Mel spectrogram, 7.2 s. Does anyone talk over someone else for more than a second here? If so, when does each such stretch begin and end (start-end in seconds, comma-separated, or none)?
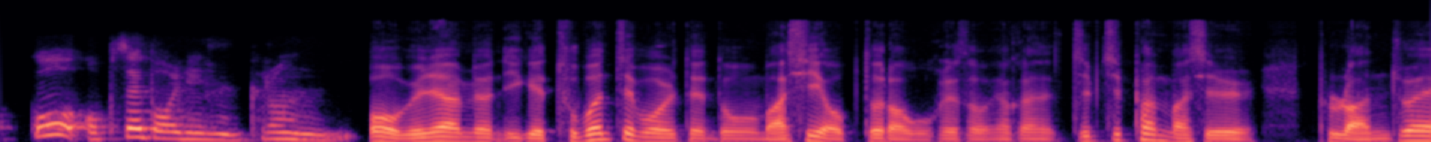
none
